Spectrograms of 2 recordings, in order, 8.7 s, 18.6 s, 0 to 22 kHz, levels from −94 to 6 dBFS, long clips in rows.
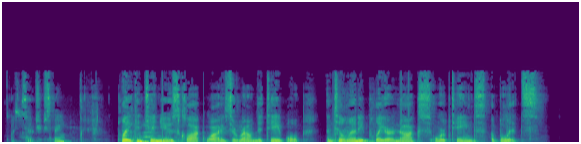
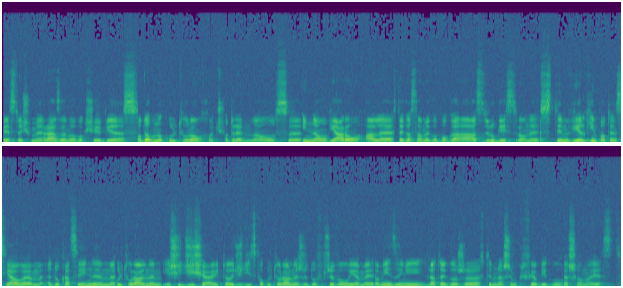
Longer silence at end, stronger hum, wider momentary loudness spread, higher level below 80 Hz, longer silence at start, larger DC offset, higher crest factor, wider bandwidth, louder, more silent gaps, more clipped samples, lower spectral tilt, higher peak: first, 0.65 s vs 0 s; neither; first, 16 LU vs 7 LU; second, -58 dBFS vs -48 dBFS; first, 0.15 s vs 0 s; neither; about the same, 20 dB vs 22 dB; second, 11.5 kHz vs over 20 kHz; about the same, -20 LUFS vs -22 LUFS; neither; neither; first, -6 dB/octave vs -4 dB/octave; about the same, 0 dBFS vs -2 dBFS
